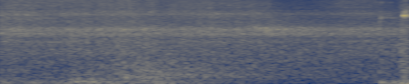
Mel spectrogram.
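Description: BMX bike tyres rolling over a plywood ramp, a steady rumble that eases off slightly as the rider climbs the wall.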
